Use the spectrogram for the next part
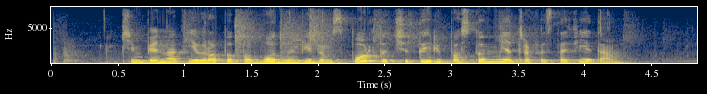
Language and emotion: Russian, neutral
